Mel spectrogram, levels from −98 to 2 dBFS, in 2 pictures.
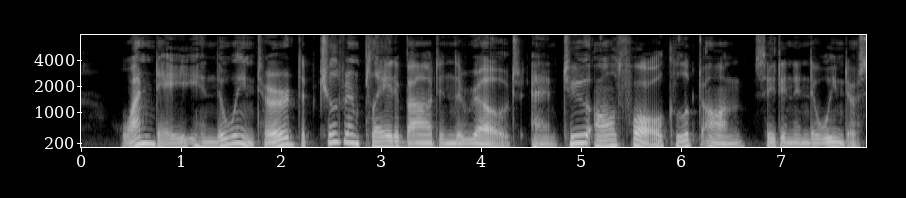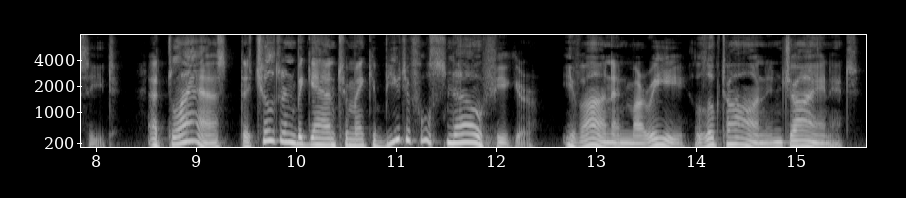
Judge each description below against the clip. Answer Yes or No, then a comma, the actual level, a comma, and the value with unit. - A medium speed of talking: Yes, average, 160 wpm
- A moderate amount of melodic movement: No, wide, 9.0 semitones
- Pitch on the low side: Yes, low, 130 Hz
